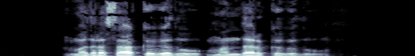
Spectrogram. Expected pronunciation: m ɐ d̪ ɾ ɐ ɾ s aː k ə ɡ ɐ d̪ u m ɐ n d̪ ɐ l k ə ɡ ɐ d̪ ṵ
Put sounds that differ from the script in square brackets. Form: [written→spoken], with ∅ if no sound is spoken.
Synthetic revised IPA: m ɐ d̪ ɾ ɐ [ɾ→∅] s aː k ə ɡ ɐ d̪ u m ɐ n d̪ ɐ [l→ɾ] k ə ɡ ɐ d̪ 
